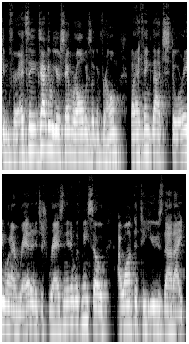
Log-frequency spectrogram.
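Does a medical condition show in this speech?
No.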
